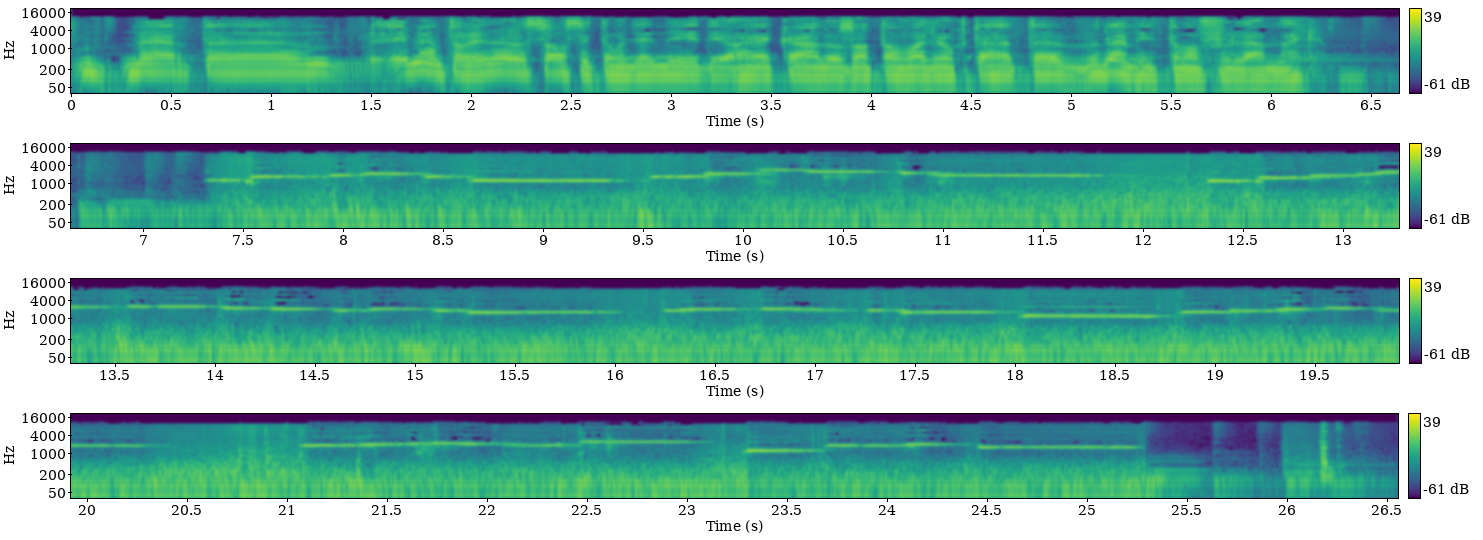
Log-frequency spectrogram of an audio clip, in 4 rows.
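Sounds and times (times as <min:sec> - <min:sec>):
speech: 0:00.0 - 0:06.4
constant low rumbling background: 0:00.0 - 0:26.5
trained songbird whistling a learned tune: 0:07.3 - 0:25.4.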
